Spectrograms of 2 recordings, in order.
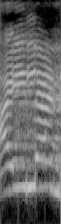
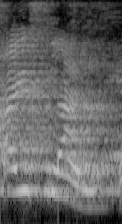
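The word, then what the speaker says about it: island: लैंड और आइलैंड आईलैंड we read it एज आइलैंड इट इज नॉट आइसलैंड okay because yes इज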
